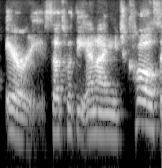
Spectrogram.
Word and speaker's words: Ares: And it's called Ares, A-R-E-S. And it's pronounced Ares as in the god of war.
